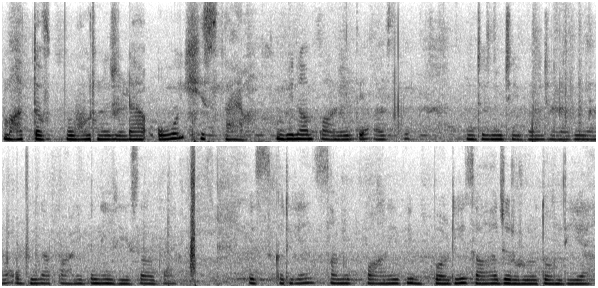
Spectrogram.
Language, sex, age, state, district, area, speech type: Dogri, female, 18-30, Jammu and Kashmir, Kathua, rural, spontaneous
